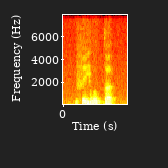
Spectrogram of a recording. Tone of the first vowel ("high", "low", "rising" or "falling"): rising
